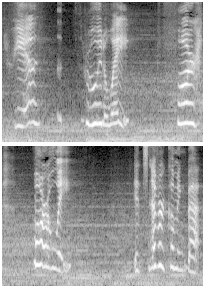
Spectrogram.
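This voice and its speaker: A woman voicing a timid, fragile little girl in a video game, speaking in halting, childlike fragments. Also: very high-pitched, fairly even intonation, a bit bright, faint music behind, full character voice. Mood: sad, dazed. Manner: halting, childlike fragments, refers to self in third person.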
